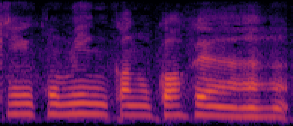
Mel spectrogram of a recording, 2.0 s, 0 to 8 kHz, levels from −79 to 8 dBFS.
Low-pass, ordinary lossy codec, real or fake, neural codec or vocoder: none; none; real; none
